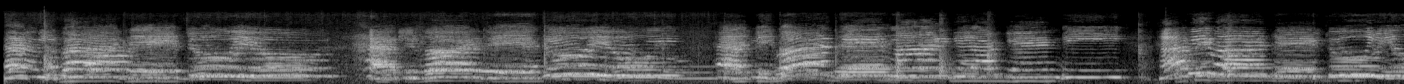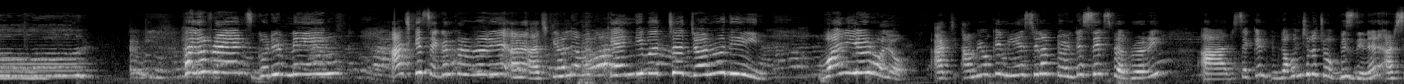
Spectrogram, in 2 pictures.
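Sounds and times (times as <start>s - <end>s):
children and women singing: 0.0s - 15.1s.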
